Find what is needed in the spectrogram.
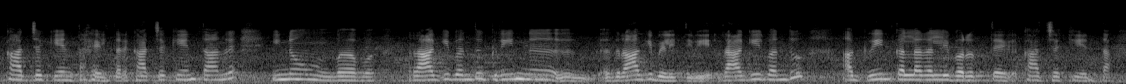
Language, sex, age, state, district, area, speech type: Kannada, female, 45-60, Karnataka, Ramanagara, rural, spontaneous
